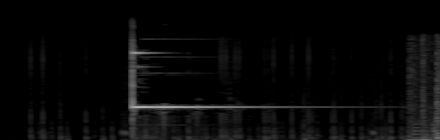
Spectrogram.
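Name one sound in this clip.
A bright chime rings out and slowly fades.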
